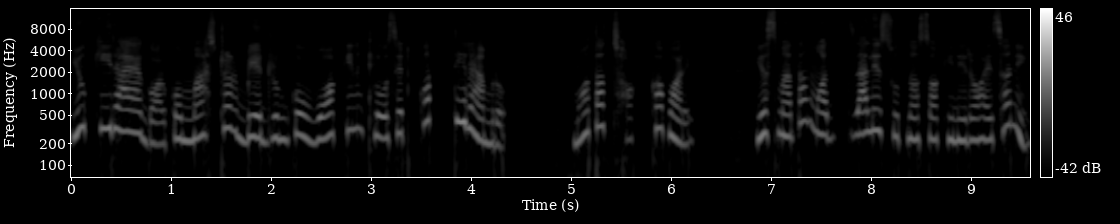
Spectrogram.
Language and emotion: Nepali, surprised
